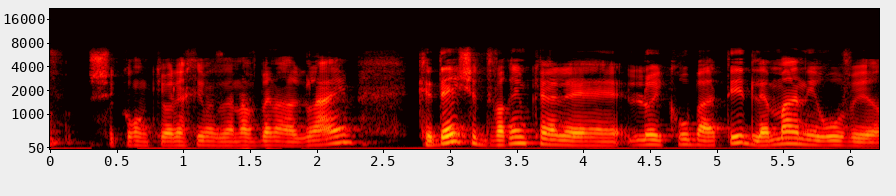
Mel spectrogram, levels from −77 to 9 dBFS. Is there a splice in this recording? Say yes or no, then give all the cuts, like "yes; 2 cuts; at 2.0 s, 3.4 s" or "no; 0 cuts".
no; 0 cuts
